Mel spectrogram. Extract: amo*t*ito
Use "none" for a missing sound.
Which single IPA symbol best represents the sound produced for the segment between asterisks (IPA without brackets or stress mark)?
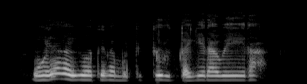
t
